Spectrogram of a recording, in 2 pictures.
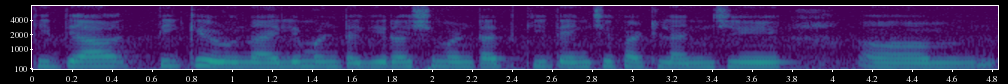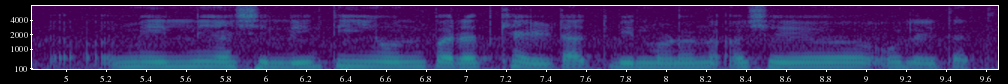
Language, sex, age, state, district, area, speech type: Goan Konkani, female, 30-45, Goa, Quepem, rural, spontaneous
